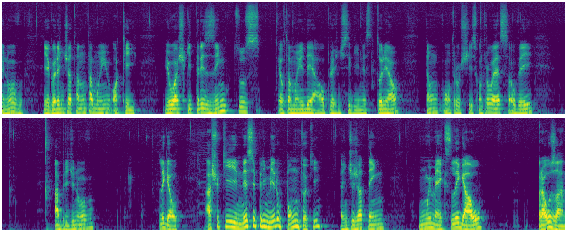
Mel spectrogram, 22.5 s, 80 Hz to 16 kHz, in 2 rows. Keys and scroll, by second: 2.1 Down, 2.6 Down, 3.8 alt+F4, 3.8 Up, 3.8 Return, 3.8 Down, 4.0 Down, 4.2 Down, 4.3 Down, 4.6 End, 5.0 Left, 5.5-7.9 typing, 9.3 ctrl+x, 9.6 ctrl+s, 10.2 alt+F4, 10.7 Up, 12.1 Return.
